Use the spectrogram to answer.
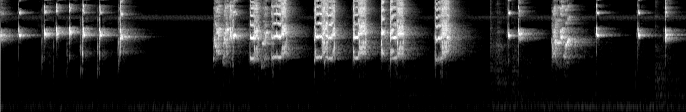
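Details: Albino lovebird giving sharp, high chirps in quick series, then a run of harsh buzzy chattering bursts, closing with spaced single shrill chirps.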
